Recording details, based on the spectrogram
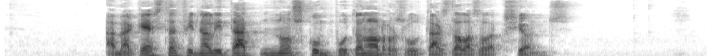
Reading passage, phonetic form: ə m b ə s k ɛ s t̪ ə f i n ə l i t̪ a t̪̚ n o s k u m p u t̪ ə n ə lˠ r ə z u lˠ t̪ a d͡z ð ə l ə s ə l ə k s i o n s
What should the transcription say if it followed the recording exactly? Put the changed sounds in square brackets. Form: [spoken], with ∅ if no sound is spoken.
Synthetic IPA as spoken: ə m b ə [∅] k ɛ s t̪ ə f i n ə l i t̪ a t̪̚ n o s k u m p u t̪ ə n ə lˠ r ə z u lˠ t̪ a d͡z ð ə l ə [z] ə l ə k s i o n s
